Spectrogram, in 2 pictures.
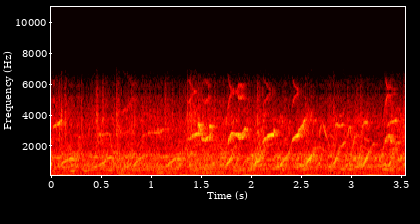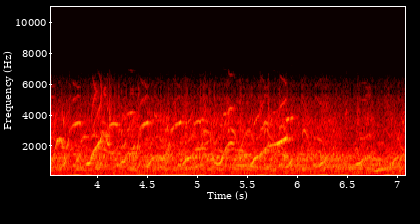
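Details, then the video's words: Male guinea pig of the improved Inti line, in heat, courting and mating with an improved Peru-line female on a Peruvian farm; quick bursts of high chirping squeaks over a low electrical hum. "COMO SE APAREAN LOS CUYES"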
